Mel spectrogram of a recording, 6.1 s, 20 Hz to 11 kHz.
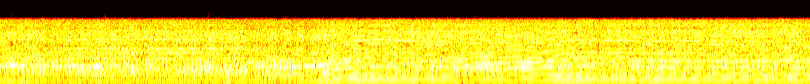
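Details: Husqvarna 142 40cc chainsaw, start on choke only (no primer bulb), before carb tweak: low idle drone rises, briefly sags and recovers before steadying; stumbling idle, carb adjustment planned.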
